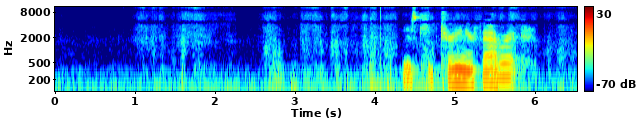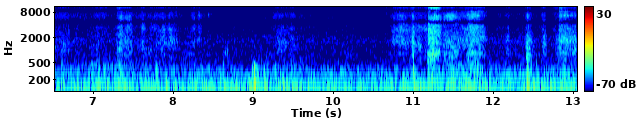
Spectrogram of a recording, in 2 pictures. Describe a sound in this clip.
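Cloth rustles softly as it is handled.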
